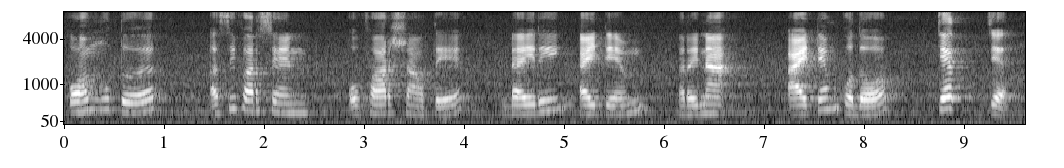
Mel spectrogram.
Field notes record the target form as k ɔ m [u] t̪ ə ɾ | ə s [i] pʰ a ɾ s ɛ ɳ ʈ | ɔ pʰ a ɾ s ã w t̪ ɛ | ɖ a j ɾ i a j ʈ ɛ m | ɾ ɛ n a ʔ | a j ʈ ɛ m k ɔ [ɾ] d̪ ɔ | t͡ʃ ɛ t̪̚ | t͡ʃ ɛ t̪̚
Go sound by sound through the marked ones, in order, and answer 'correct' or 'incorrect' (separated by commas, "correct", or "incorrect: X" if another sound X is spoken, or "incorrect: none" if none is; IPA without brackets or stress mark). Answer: correct, correct, incorrect: none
